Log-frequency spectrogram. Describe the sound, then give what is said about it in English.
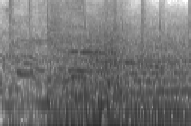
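Cars speed through a tunnel underpass during a chase, making a dense, loud roar of engines with a whining tone. The roar carries on unbroken for the whole clip. “The cars continue to speed under an underpass.”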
